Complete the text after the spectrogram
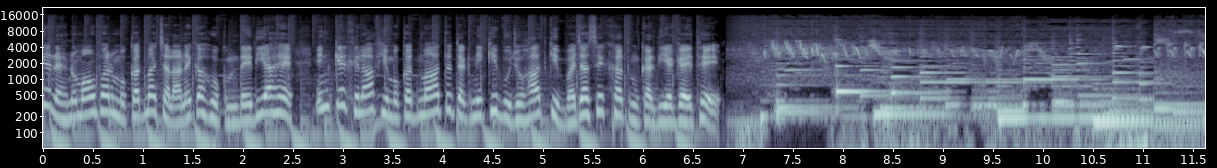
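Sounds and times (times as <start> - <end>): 
speech: 0.0 - 10.4
sparrows chirping near a Royal Mail letter box in Britain: 6.8 - 11.6.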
